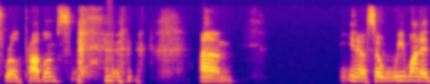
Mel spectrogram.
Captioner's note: laughing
